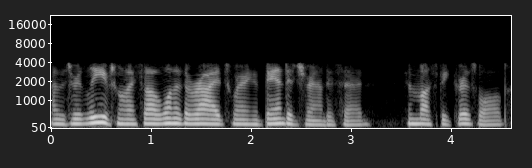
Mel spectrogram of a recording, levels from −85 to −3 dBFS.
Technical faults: AMR narrowband mobile codec

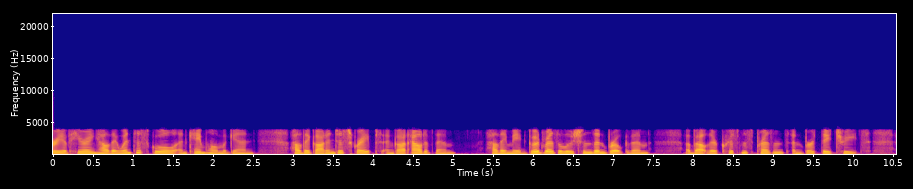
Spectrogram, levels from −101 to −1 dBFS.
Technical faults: none

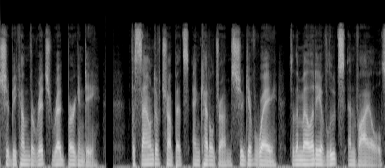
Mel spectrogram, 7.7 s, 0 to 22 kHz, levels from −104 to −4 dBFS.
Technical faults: gap at a join of encoded pieces

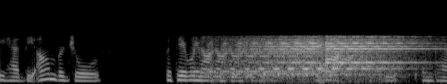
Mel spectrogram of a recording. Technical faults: VoIP packet loss concealed by the speech codec; feedback howl

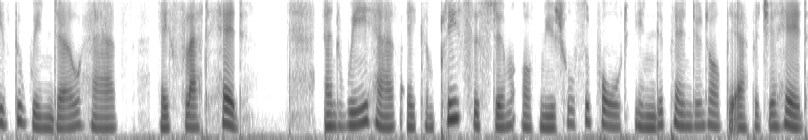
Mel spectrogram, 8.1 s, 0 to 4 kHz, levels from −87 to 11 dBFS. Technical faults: none

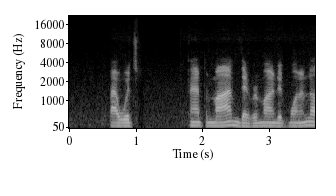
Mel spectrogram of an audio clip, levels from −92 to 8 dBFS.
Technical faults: noise suppressor artifacts; call audio freeze; speech cut by the noise suppressor

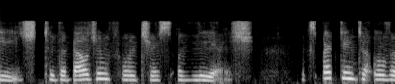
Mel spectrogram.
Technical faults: Speex codec

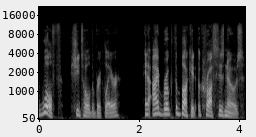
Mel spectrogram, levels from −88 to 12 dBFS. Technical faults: none

